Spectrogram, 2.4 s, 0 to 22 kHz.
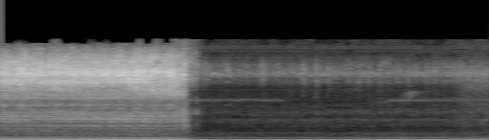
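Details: MSI GTX 560 Ti graphics card fan, card mounted vertically: loud, rough droning whir with a low hum that cuts out abruptly after a second; failing fan bearing, fixed by fitting a new 75 mm replacement fan.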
